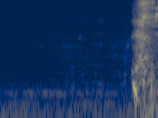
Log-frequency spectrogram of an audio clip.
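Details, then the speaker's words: Sleepy female puppy sneezing herself awake: after a second of quiet room hum, a single sharp, hissy burst of air, one sneeze. "oh ew ew ew what snotty boogers what"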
